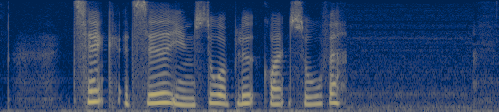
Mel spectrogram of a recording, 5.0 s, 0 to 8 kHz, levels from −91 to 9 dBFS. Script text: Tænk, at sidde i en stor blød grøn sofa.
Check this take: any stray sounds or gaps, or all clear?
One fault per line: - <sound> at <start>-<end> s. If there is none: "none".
none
